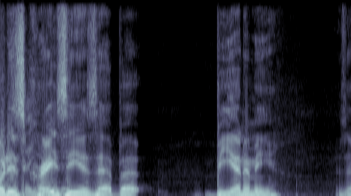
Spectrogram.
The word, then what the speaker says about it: Bieniemy: What is Say you did crazy is that, but Bieniemy, is that how you say it? Is it? Did I say The it right? enemy. Yeah. it. Be in it.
